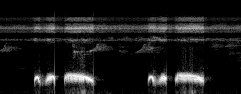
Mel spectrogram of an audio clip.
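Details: Spotted dove lure sound: two phrases of a short doubled coo followed by a long, smooth, slightly falling coo, separated by a brief silence, with a steady thin high-pitched whine in the background.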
